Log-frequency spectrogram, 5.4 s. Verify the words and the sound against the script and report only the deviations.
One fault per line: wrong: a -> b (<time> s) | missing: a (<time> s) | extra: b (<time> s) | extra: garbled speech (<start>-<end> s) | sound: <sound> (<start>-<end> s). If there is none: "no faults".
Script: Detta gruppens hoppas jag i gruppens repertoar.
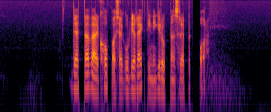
wrong: gruppens -> verk (1.8 s)
extra: går direkt in (2.5 s)
sound: dropout (3.9-4.0 s)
